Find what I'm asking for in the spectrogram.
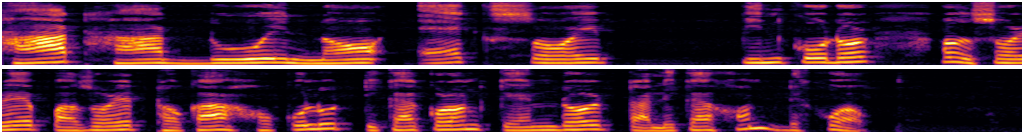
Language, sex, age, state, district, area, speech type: Assamese, male, 30-45, Assam, Sivasagar, rural, read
